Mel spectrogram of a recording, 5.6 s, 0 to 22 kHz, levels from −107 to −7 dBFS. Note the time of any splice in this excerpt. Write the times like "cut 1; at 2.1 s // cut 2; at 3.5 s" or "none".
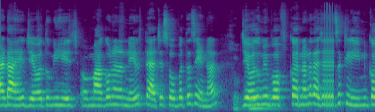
none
